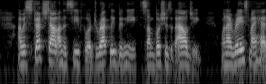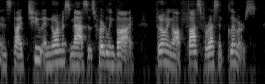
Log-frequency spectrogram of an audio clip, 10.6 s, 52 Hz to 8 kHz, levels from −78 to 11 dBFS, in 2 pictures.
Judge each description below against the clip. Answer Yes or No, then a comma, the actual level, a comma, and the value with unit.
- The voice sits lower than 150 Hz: No, medium, 165 Hz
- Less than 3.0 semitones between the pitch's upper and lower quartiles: Yes, narrow, 2.4 semitones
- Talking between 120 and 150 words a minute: No, average, 165 wpm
